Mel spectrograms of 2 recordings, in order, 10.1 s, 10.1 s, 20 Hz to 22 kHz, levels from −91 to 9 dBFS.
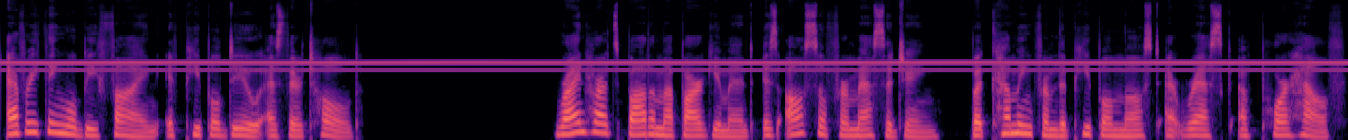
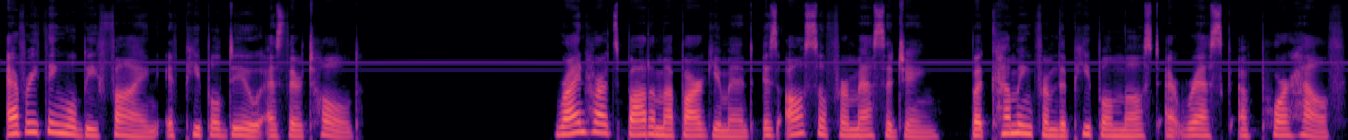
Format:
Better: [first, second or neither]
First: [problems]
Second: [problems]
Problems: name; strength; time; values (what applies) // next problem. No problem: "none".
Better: second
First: high-pitched whine; loud; throughout; 3.5 kHz, 7 dB below the speech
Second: high-pitched whine; faint; throughout; 3.5 kHz, 30 dB below the speech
